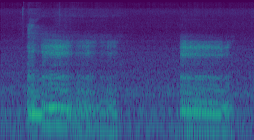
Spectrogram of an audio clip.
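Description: A dog growls and whines close by in two drawn-out, throaty bursts separated by a short pause, with a low rumble under a thin nasal whine.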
